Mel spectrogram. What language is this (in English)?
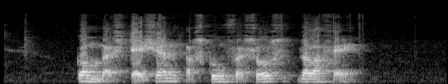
Catalan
